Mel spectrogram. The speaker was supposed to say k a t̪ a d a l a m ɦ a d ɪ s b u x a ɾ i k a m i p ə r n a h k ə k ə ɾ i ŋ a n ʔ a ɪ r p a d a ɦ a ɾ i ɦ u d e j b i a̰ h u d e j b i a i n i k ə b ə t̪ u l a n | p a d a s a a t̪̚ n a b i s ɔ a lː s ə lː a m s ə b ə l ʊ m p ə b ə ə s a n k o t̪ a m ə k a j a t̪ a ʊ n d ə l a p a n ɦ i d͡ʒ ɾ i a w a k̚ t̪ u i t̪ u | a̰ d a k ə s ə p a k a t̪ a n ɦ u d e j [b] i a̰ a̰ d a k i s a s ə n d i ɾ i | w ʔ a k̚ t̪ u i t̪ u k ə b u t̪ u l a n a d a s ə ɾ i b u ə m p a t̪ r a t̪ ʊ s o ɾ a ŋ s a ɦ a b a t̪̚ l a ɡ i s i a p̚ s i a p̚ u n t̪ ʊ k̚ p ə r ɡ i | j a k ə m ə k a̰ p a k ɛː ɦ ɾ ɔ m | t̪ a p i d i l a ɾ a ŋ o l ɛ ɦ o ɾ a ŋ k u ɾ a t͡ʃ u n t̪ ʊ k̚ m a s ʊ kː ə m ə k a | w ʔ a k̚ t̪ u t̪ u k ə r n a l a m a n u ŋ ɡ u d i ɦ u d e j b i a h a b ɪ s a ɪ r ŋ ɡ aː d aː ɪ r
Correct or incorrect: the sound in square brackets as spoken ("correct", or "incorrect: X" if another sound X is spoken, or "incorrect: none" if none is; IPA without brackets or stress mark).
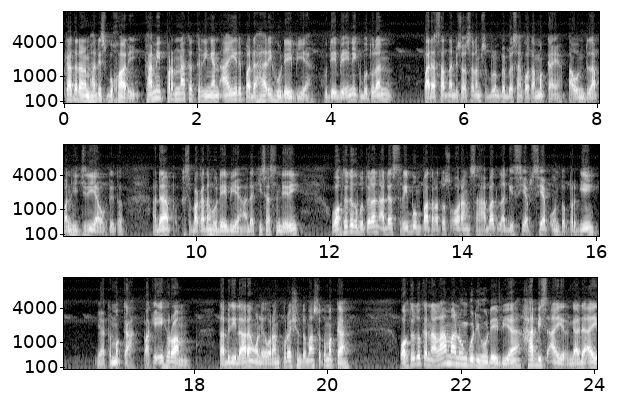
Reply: correct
